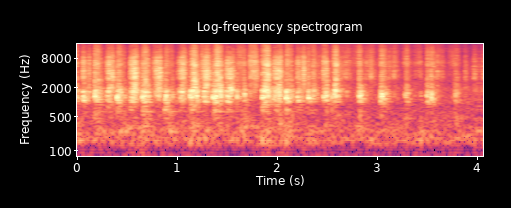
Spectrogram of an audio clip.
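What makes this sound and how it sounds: A wooden stylus scratches the coating of a flat, black-coated scratch art card in a quick, uneven series of short strokes. Each stroke is a dry, bright scrape centred in the upper midrange, with almost no low end, and fades quickly between strokes.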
